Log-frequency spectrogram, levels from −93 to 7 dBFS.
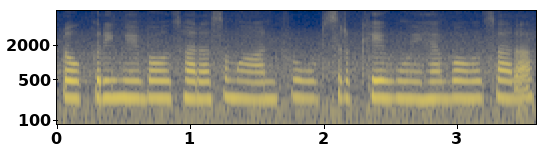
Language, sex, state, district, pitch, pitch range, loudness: Hindi, female, Punjab, Pathankot, 240 Hz, 235-245 Hz, -16 LUFS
